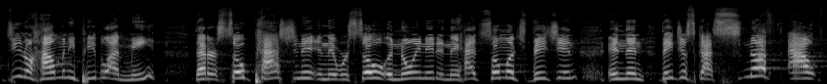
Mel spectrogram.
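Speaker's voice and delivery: loud, rising, slowed on the last lines; preaching shout. Real, not acted. Preacher shouting to the congregation about the snuffed-out anointed. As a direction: hammer the point home to the crowd.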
